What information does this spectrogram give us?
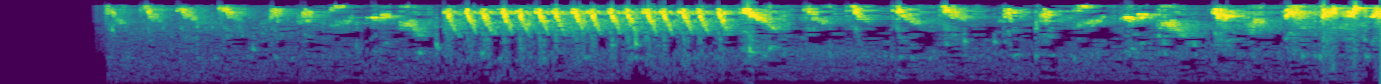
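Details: Oriental white-eye in the ngeriwik nyembur song style, a masteran training recording: high, thin chirps in quick succession, breaking into a dense, fast buzzing trill near the middle, then back to scattered sharp twittering notes.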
